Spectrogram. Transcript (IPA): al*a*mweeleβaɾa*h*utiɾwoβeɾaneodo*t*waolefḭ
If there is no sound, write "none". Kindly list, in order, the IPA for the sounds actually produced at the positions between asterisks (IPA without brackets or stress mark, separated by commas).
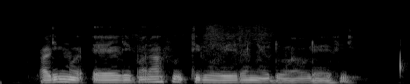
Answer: i, f, none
